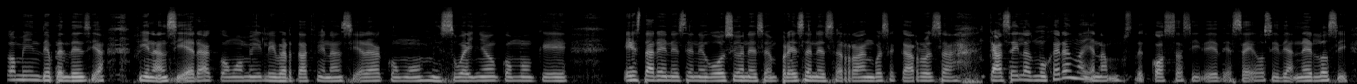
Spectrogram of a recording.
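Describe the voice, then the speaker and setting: A woman's voice: lowish voice, a little mellow, dry recording, studio quality. A woman, hosting a podcast and teaching the Bible to women in a conversational way, often asking her listeners questions and correcting herself as she goes.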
